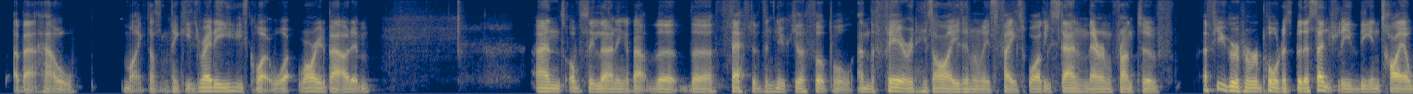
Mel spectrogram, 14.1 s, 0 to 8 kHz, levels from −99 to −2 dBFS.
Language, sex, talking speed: English, male, 210 wpm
